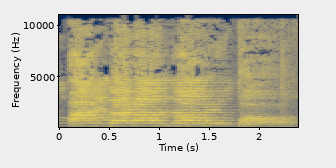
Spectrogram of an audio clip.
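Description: A man chanting a prayer in a loud, sing-song voice, holding long notes, with a fresh, lower-pitched phrase starting near the end.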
